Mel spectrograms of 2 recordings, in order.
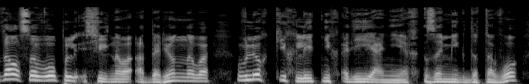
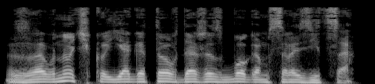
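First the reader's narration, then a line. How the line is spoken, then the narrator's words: Old man's growl. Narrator (Russian): рыкнул старик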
